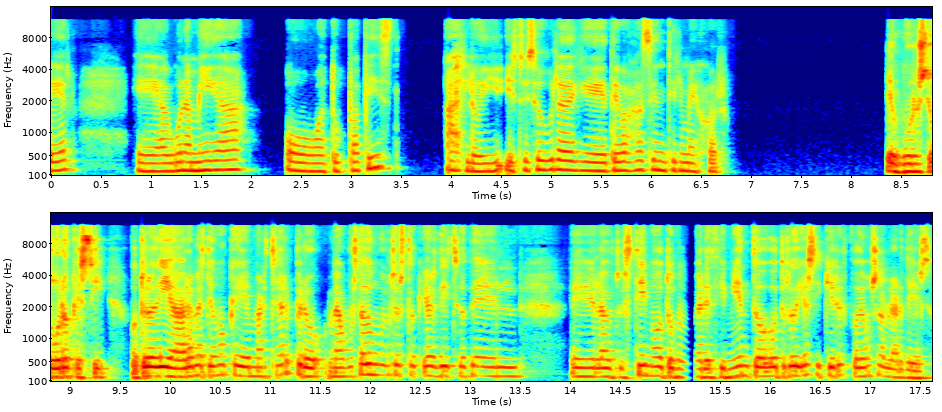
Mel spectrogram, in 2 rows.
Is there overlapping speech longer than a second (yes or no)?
no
